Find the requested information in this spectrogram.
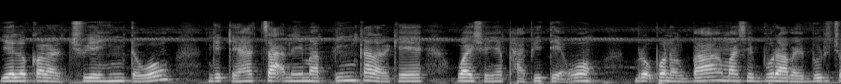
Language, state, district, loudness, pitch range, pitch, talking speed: Kokborok, Tripura, West Tripura, -20 LUFS, 150-165 Hz, 155 Hz, 150 wpm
